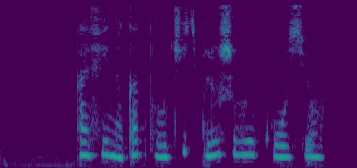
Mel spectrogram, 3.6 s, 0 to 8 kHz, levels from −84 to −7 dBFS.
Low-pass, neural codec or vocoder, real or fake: 7.2 kHz; none; real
